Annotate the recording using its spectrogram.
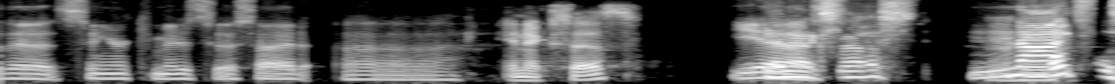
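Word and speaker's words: INXS: was in high school, I pronounced that as inks. A lot of people do. Yeah. You're not the only one. Yeah. Like, why do y'all like inks? It's It's in excess.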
